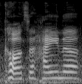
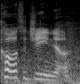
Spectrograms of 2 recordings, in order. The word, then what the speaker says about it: Cartagena: by the way we've realized that we've been pronouncing it wrong it's cartagena not cartagena oops cartagena is a colonial port town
